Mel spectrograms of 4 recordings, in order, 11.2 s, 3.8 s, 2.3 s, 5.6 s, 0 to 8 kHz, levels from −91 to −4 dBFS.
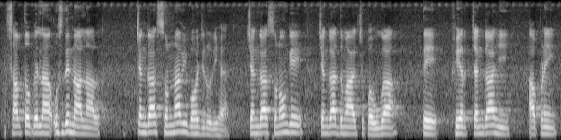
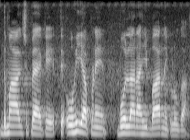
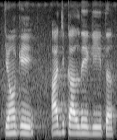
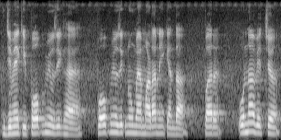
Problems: constant background noise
